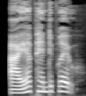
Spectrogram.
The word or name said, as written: ejerpantebrev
